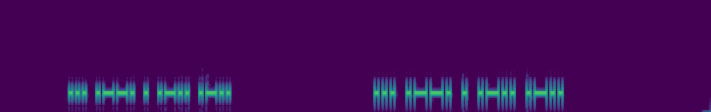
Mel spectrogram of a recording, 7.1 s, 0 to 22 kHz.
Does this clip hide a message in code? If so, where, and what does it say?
Yes: Morse code from 0.7 to 5.6 s, heard as a keyed tone, about 38 wpm, 700 Hz. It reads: SPELL SPELL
